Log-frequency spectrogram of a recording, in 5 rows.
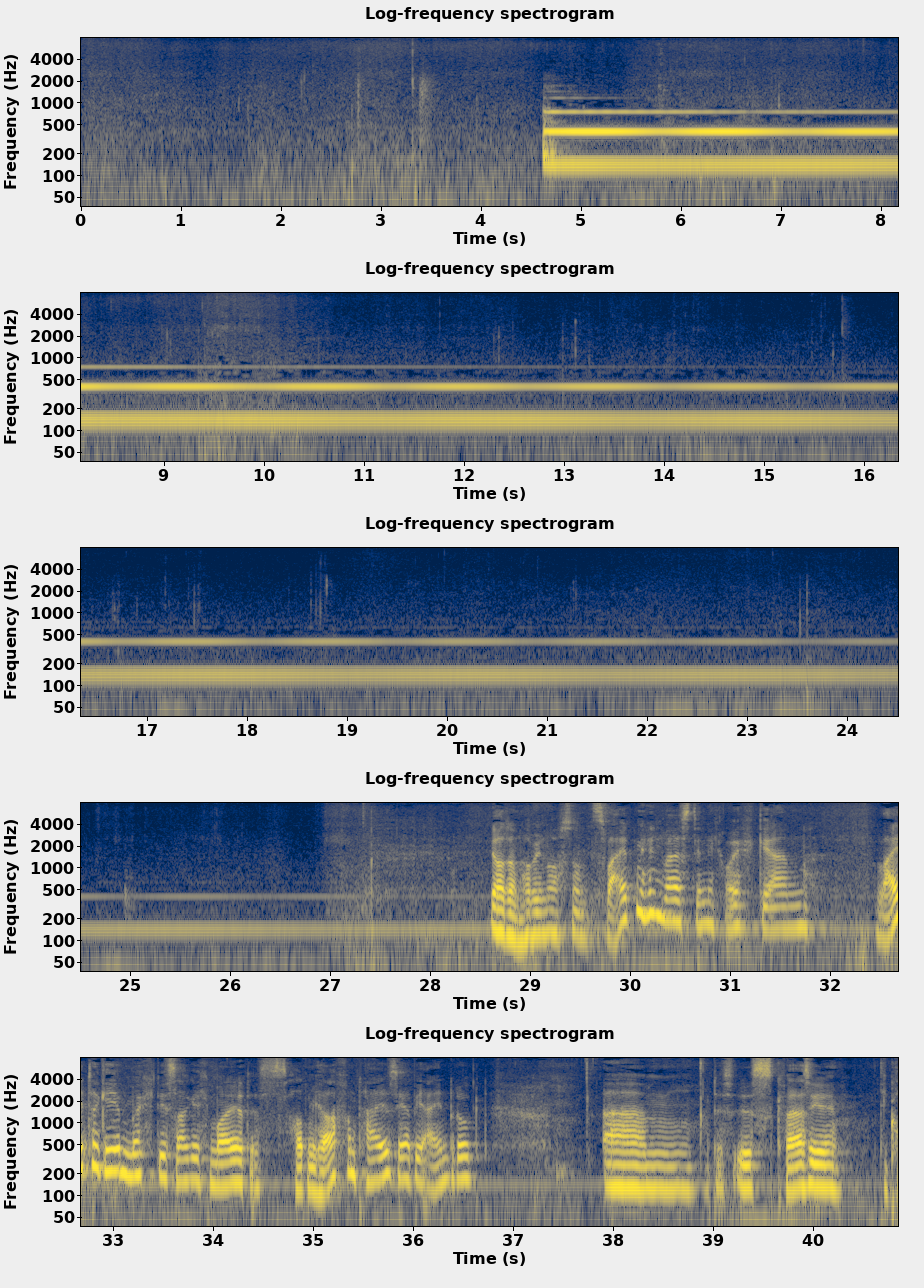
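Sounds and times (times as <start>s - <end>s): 
bell ringing: 4.6s - 31.9s
speech: 28.6s - 36.8s, 37.9s - 40.8s.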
